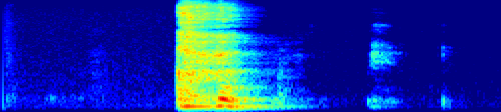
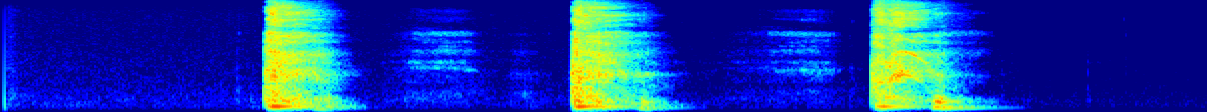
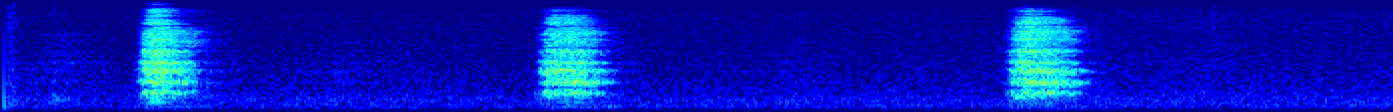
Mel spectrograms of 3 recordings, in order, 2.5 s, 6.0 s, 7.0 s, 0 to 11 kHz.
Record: {"cough_length": "2.5 s", "cough_amplitude": 21127, "cough_signal_mean_std_ratio": 0.28, "three_cough_length": "6.0 s", "three_cough_amplitude": 17701, "three_cough_signal_mean_std_ratio": 0.3, "exhalation_length": "7.0 s", "exhalation_amplitude": 995, "exhalation_signal_mean_std_ratio": 0.34, "survey_phase": "alpha (2021-03-01 to 2021-08-12)", "age": "65+", "gender": "Male", "wearing_mask": "No", "symptom_none": true, "smoker_status": "Never smoked", "respiratory_condition_asthma": false, "respiratory_condition_other": false, "recruitment_source": "REACT", "submission_delay": "1 day", "covid_test_result": "Negative", "covid_test_method": "RT-qPCR"}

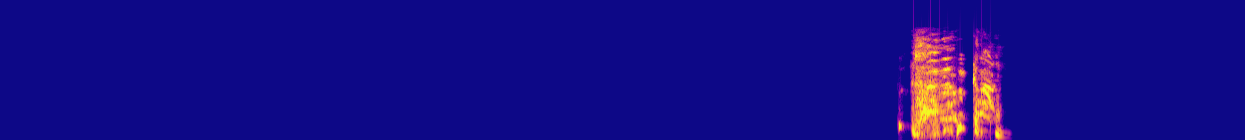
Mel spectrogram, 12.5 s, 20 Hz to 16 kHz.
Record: {"cough_length": "12.5 s", "cough_amplitude": 27758, "cough_signal_mean_std_ratio": 0.2, "survey_phase": "beta (2021-08-13 to 2022-03-07)", "age": "45-64", "gender": "Male", "wearing_mask": "No", "symptom_none": true, "smoker_status": "Ex-smoker", "respiratory_condition_asthma": false, "respiratory_condition_other": false, "recruitment_source": "REACT", "submission_delay": "5 days", "covid_test_result": "Negative", "covid_test_method": "RT-qPCR"}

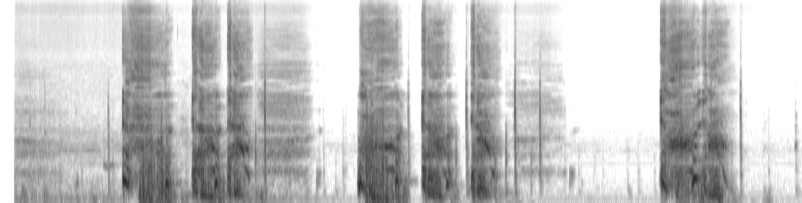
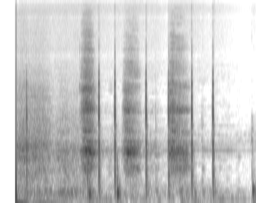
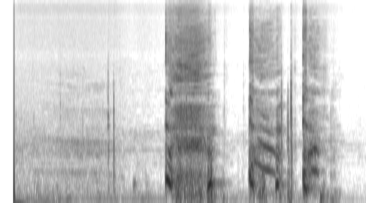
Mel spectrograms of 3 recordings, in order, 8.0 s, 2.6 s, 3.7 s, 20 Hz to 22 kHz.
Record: {"three_cough_length": "8.0 s", "three_cough_amplitude": 32768, "three_cough_signal_mean_std_ratio": 0.52, "exhalation_length": "2.6 s", "exhalation_amplitude": 27194, "exhalation_signal_mean_std_ratio": 0.52, "cough_length": "3.7 s", "cough_amplitude": 32768, "cough_signal_mean_std_ratio": 0.47, "survey_phase": "beta (2021-08-13 to 2022-03-07)", "age": "18-44", "gender": "Female", "wearing_mask": "No", "symptom_cough_any": true, "symptom_loss_of_taste": true, "symptom_onset": "4 days", "smoker_status": "Never smoked", "respiratory_condition_asthma": false, "respiratory_condition_other": false, "recruitment_source": "Test and Trace", "submission_delay": "3 days", "covid_test_result": "Positive", "covid_test_method": "RT-qPCR", "covid_ct_value": 18.6, "covid_ct_gene": "ORF1ab gene"}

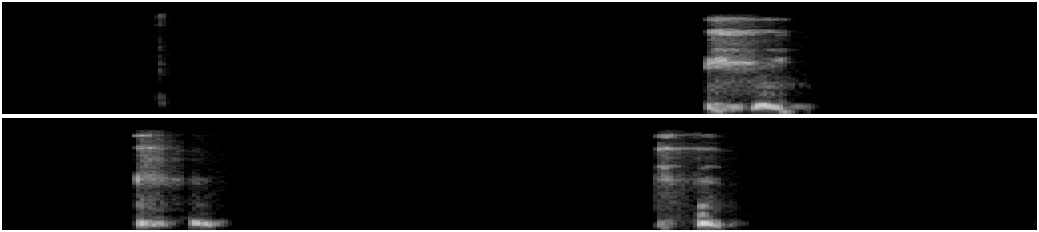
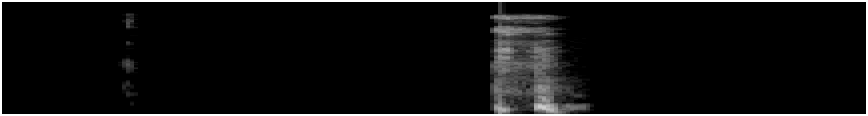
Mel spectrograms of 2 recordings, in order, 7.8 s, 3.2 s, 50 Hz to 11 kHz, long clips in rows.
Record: {"three_cough_length": "7.8 s", "three_cough_amplitude": 6895, "three_cough_signal_mean_std_ratio": 0.22, "cough_length": "3.2 s", "cough_amplitude": 6487, "cough_signal_mean_std_ratio": 0.18, "survey_phase": "beta (2021-08-13 to 2022-03-07)", "age": "45-64", "gender": "Female", "wearing_mask": "No", "symptom_none": true, "smoker_status": "Never smoked", "respiratory_condition_asthma": false, "respiratory_condition_other": false, "recruitment_source": "Test and Trace", "submission_delay": "2 days", "covid_test_result": "Negative", "covid_test_method": "RT-qPCR"}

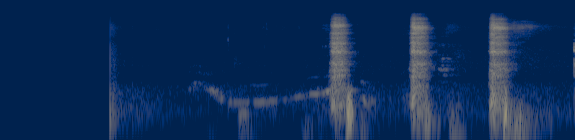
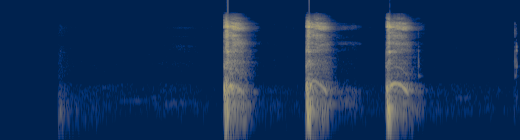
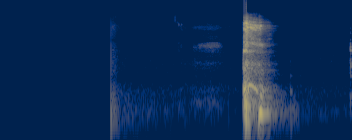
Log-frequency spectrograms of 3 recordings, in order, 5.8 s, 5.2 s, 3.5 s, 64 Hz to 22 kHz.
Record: {"exhalation_length": "5.8 s", "exhalation_amplitude": 4994, "exhalation_signal_mean_std_ratio": 0.28, "three_cough_length": "5.2 s", "three_cough_amplitude": 26028, "three_cough_signal_mean_std_ratio": 0.26, "cough_length": "3.5 s", "cough_amplitude": 26025, "cough_signal_mean_std_ratio": 0.18, "survey_phase": "beta (2021-08-13 to 2022-03-07)", "age": "18-44", "gender": "Male", "wearing_mask": "No", "symptom_none": true, "smoker_status": "Never smoked", "respiratory_condition_asthma": false, "respiratory_condition_other": false, "recruitment_source": "Test and Trace", "submission_delay": "2 days", "covid_test_result": "Positive", "covid_test_method": "ePCR"}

